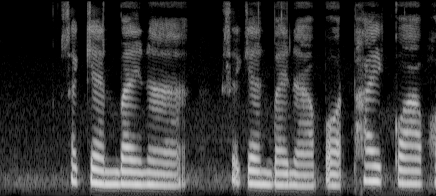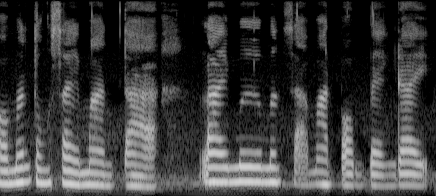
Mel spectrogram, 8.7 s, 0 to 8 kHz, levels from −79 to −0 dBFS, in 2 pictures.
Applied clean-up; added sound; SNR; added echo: none; none; none; none.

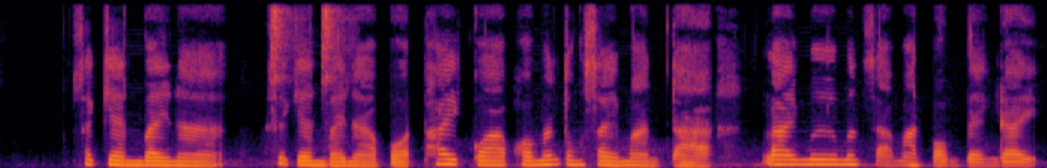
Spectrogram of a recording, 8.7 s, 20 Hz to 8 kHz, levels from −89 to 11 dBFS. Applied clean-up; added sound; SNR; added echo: neural separator model SepFormer DNS4.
